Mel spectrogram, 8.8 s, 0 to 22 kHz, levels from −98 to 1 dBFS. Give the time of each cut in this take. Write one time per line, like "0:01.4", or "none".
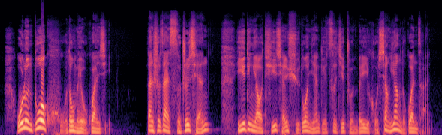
none

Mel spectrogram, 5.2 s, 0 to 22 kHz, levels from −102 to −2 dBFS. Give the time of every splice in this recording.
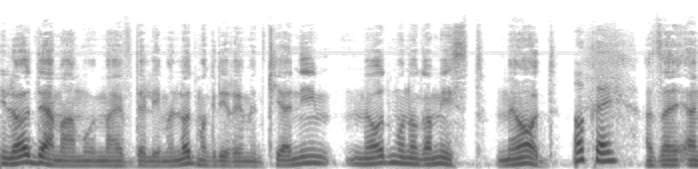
0:01.4
0:02.0
0:02.5
0:03.7

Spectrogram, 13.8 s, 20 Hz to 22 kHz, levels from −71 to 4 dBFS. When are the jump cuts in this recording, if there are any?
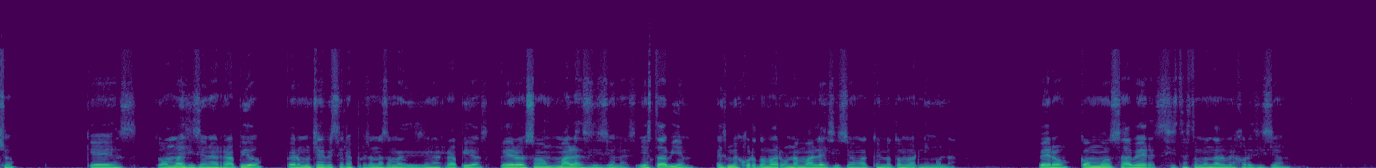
0:01.5
0:05.0
0:07.1
0:10.8

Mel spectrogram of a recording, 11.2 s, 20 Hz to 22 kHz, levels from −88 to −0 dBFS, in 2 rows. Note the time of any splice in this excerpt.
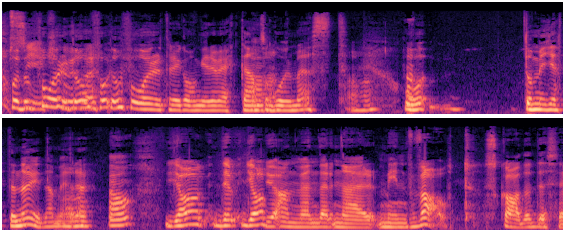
0:01.1
0:01.6
0:02.6
0:08.2
0:08.9
0:09.7

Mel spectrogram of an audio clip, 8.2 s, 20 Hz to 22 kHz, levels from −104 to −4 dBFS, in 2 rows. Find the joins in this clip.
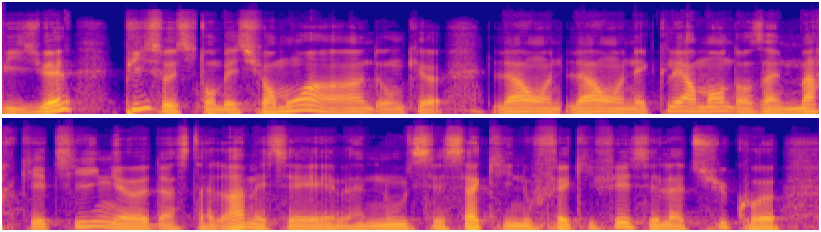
0:01.0
0:02.8
0:03.9
0:06.1

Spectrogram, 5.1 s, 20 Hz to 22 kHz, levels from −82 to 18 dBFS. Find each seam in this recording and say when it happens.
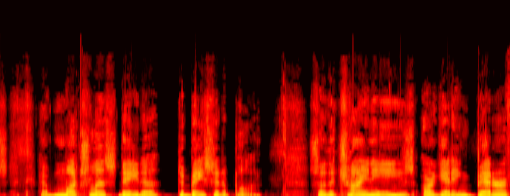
none

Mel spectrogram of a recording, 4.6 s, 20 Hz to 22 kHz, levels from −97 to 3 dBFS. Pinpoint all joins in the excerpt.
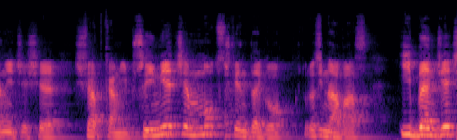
0:02.2
0:03.2

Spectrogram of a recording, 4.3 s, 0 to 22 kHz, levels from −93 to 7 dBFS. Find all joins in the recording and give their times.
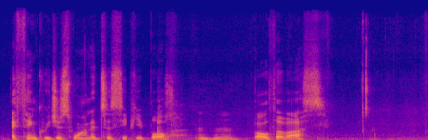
0:01.3
0:02.5

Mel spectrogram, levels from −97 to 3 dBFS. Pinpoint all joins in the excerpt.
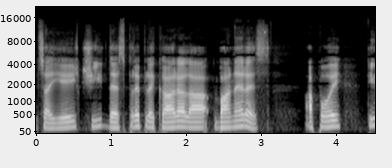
none

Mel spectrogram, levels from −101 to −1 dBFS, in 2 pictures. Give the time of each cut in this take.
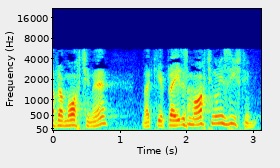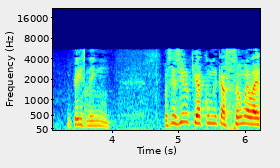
0:02.0
0:03.6

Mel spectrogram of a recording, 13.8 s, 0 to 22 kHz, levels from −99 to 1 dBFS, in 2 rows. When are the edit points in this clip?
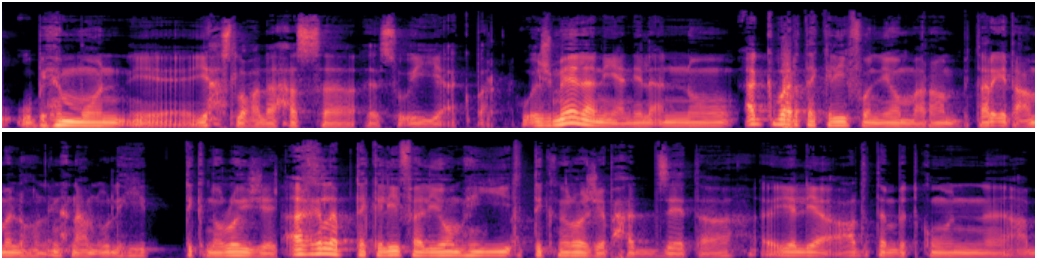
0:07.2
0:08.7
0:10.3

